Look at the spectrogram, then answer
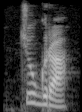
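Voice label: "чугра", Komi, female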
